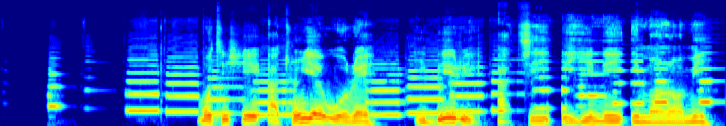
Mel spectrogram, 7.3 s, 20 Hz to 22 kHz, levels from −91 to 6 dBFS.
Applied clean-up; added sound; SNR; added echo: neural mask model RNNoise.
